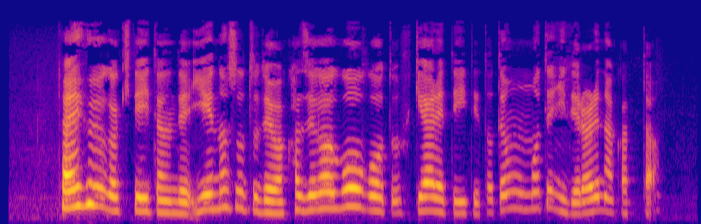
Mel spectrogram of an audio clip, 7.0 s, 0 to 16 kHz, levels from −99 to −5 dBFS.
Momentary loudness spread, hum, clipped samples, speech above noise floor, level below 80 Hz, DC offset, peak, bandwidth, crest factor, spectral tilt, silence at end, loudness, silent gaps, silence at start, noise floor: 15 LU; none; under 0.1%; 36 dB; -82 dBFS; under 0.1%; -4 dBFS; 11 kHz; 20 dB; -4 dB/octave; 0.45 s; -25 LUFS; none; 0.65 s; -61 dBFS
